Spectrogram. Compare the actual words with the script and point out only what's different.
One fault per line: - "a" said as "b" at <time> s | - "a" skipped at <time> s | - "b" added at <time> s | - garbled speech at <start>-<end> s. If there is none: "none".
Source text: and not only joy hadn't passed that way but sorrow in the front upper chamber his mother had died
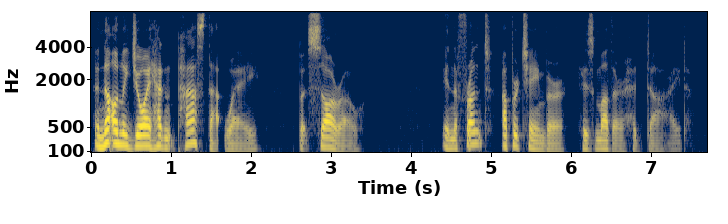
none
